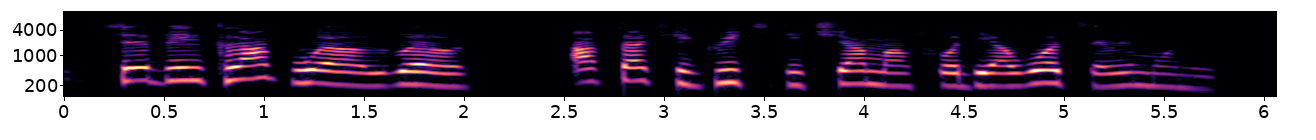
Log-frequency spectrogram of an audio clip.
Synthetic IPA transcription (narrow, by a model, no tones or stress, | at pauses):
ʃebĩnklab̚wɛlwɛl | aftaʃiɡɹitdit͡ʃiɛmãnfɔdiawɔdsɛɹimoni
